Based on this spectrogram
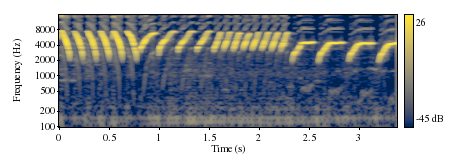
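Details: Canary singing a long-roll (rol panjang) lure song meant to make other canaries sing: quick downslurred notes, then a fast even trill, then slower upswept whistles about three a second.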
